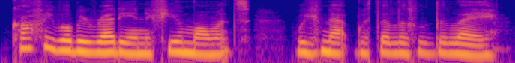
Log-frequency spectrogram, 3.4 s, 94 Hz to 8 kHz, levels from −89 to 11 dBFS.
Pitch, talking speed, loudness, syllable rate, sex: 200 Hz, 245 wpm, -17 LUFS, 6.8 syllables/s, female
